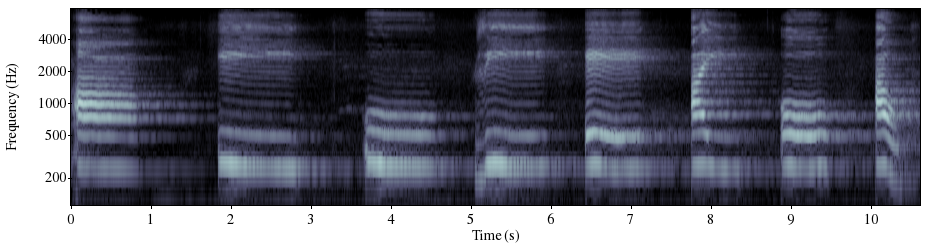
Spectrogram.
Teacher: इनको बोलने में दुगना समय लगा, इसलिए इनको बोलते हैं दीर्घ स्वर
